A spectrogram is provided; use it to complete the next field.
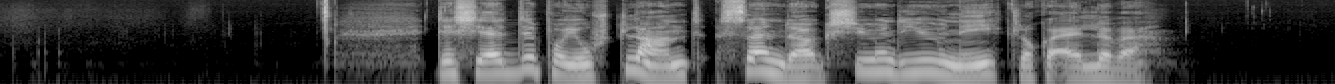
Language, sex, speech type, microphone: Norwegian, female, read, Shure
